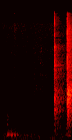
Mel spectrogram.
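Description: A cymbal crashes twice near the end.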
